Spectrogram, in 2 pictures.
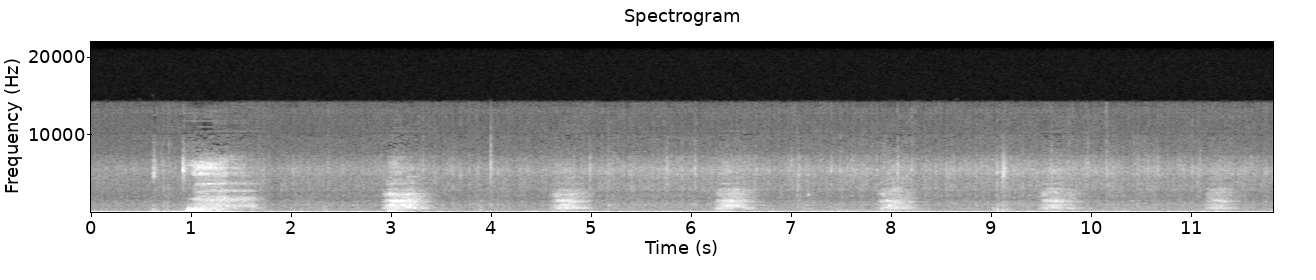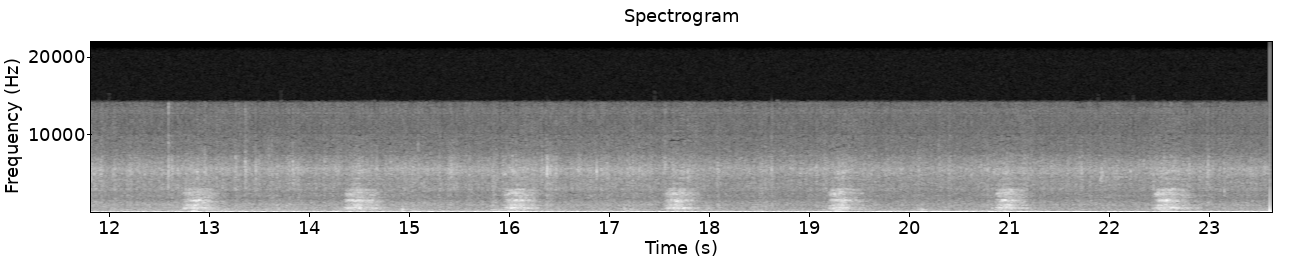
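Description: A man breathes out hard with each sit-up, at a steady, even pace.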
